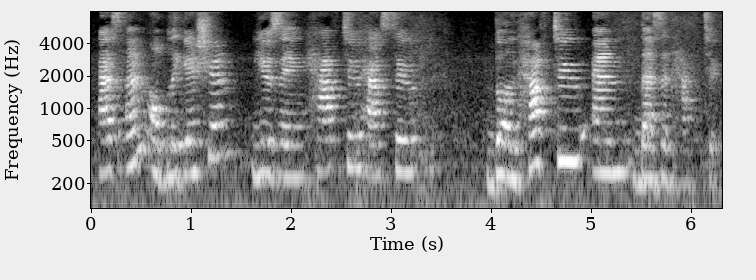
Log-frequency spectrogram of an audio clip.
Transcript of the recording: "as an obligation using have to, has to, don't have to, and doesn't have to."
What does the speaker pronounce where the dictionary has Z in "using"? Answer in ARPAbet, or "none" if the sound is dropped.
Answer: Z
